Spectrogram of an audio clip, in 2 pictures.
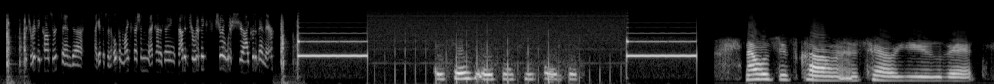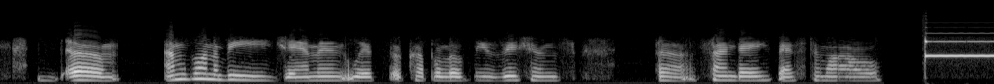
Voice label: Answering Machine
